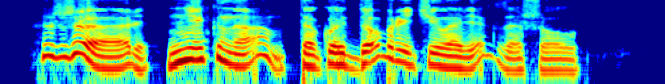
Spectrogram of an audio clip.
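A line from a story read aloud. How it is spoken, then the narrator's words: Laughing. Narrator (Russian): смеялся Ольга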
